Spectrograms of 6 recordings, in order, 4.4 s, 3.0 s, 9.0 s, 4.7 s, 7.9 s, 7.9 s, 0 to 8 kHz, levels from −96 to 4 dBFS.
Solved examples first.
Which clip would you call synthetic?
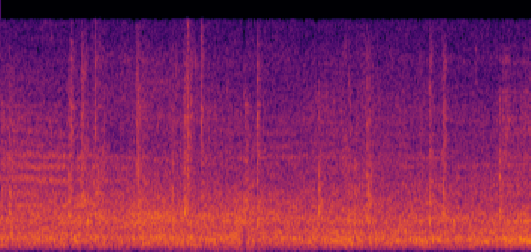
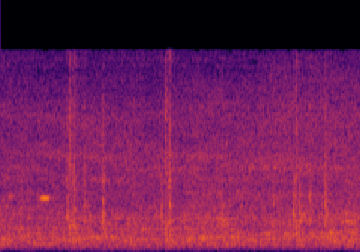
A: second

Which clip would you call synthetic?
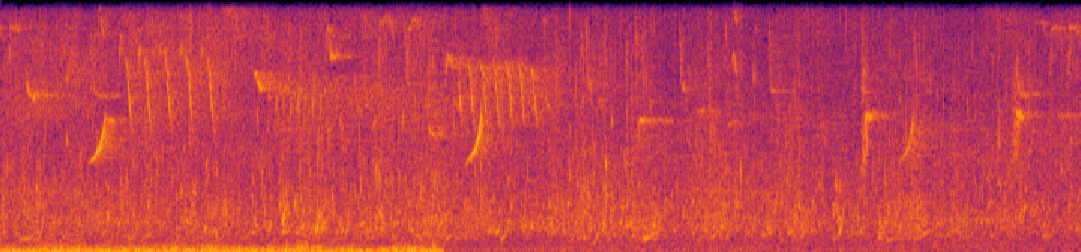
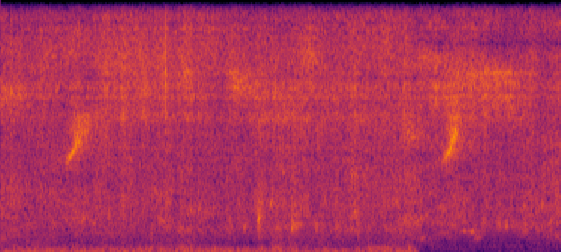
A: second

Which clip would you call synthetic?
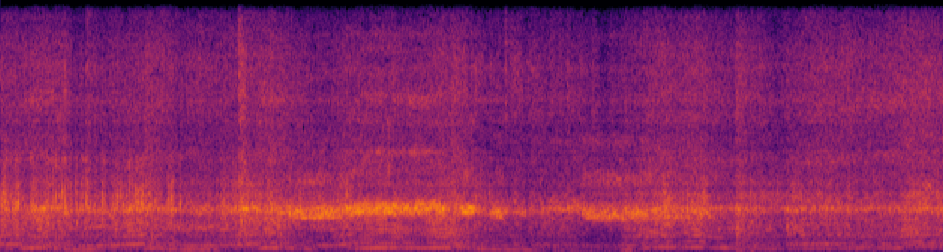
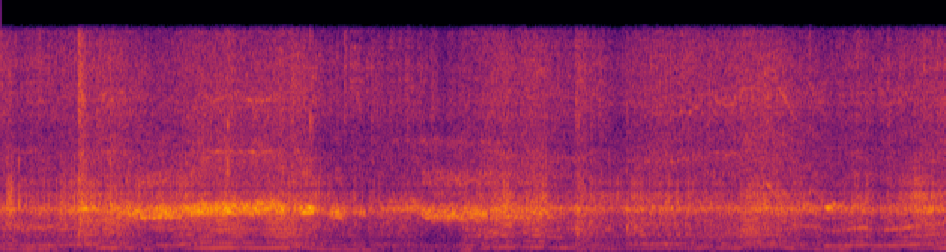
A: first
